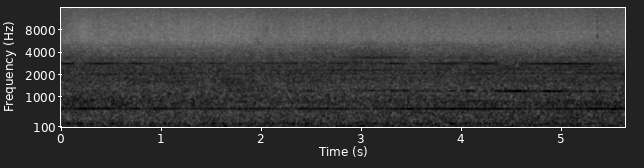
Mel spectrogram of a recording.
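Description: Steady jet engine roar of an airplane at Raleigh Durham airport, a broad continuous rumble with a thin whine, at a distance and alone.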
